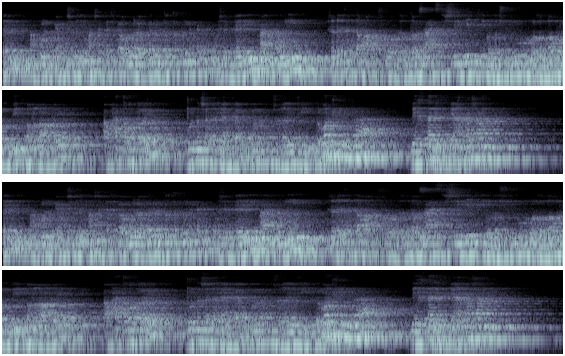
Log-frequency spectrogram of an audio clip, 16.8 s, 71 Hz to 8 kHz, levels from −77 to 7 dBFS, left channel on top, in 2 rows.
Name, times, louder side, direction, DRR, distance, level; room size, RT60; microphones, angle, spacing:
voice 1, 0.0-4.5 4.9-9.4 9.9-10.7 11.2-13.9 14.5-15.8, equal, 20° left, -8 dB, 2.4 m, -20 dB
8.9 x 6.9 x 5.2 m, 2.2 s
head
